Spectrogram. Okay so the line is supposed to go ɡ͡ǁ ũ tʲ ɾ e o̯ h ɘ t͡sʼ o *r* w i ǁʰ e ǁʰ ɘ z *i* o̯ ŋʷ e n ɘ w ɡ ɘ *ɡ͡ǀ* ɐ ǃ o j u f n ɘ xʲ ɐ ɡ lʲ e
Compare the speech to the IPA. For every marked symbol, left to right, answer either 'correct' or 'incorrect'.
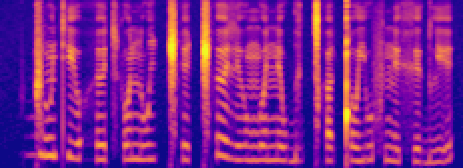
incorrect: n, incorrect: ɨ, incorrect: ǀʰ

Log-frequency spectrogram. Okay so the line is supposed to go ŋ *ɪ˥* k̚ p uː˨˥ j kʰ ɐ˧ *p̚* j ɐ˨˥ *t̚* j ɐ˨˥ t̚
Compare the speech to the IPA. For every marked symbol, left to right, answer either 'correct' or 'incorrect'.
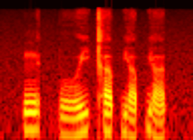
incorrect: ɪ˧, correct, incorrect: p̚

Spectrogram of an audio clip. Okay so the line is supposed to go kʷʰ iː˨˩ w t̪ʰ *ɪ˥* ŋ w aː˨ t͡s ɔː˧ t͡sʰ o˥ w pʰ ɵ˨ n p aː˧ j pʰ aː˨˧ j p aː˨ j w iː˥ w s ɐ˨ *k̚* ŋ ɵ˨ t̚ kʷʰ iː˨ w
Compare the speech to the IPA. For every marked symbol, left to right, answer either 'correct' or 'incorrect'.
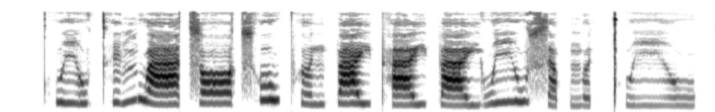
incorrect: ɪ˨˥, incorrect: p̚

